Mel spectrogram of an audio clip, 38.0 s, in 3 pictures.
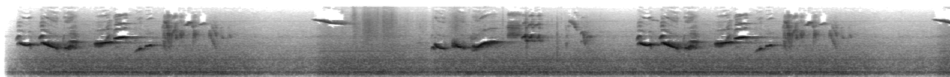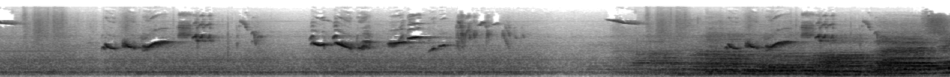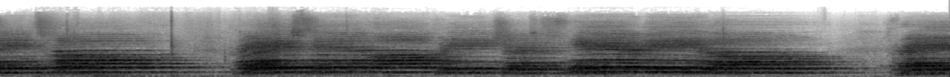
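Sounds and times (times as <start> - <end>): songbird singing: 0.2 - 3.2, 5.7 - 11.4, 13.9 - 19.8, 20.8 - 27.3
steady low hum: 19.6 - 38.0.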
